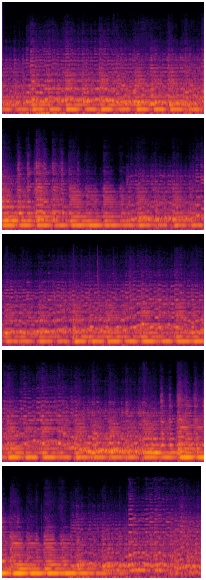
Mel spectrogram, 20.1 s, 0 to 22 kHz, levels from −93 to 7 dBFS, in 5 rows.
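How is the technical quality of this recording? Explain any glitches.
The recording has one fault, a doubled audio track running throughout. The same audio was likely captured a second time by a slower path, or an edit left two copies out of step. A full-band copy trails the original by roughly 300 ms at about 10 dB lower, with no decay or room colour.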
